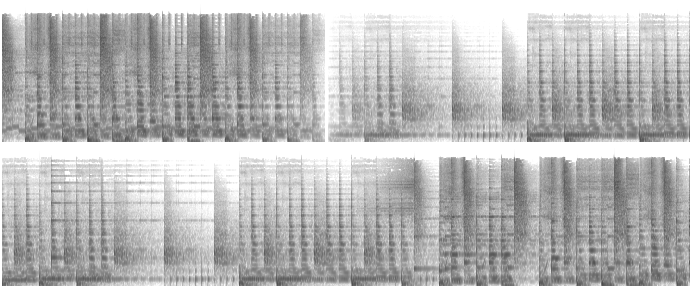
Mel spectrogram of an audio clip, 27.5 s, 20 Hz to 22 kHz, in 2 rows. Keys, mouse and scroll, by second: 0.5 ctrl+g, 1.1 click, 8.3 click, 9.9 alt+scroll down 1, 11.3 click, 13.4 shift+click, 14.4 click, 16.5 scroll down 1, 16.7 scroll up 1, 18.5 click, 20.5-21.5 scroll down 1, 21.5 click, 24.4 click.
